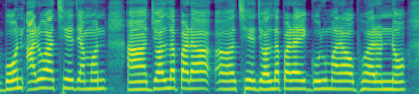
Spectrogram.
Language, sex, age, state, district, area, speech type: Bengali, female, 18-30, West Bengal, Paschim Bardhaman, urban, spontaneous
